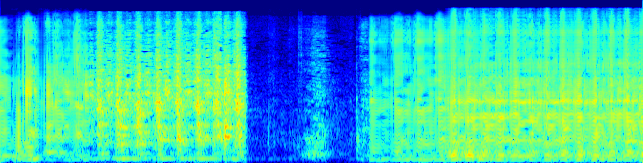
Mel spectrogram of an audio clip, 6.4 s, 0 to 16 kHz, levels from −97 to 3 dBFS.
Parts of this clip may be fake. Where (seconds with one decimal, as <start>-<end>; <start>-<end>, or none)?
0.0-0.9; 3.7-6.4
